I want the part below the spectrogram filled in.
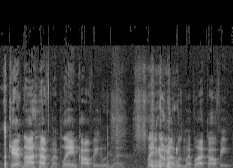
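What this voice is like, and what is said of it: Put-on Southern-style accent. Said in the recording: “my weird Woburn Southern accent ... Is that the Woburn accent? ... how did you get this Southern accent”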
